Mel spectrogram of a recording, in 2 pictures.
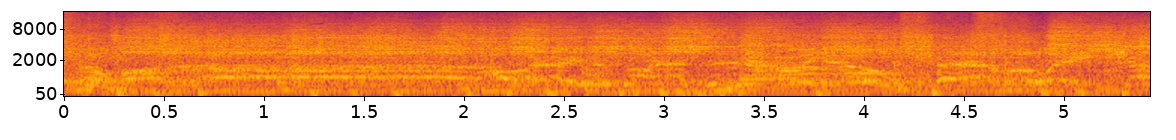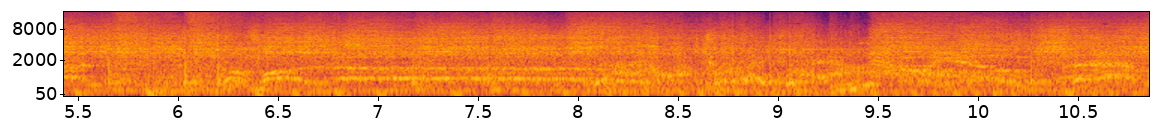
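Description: Live heavy rock band playing loud, with dense drumming and a male singer yelling and singing over it in long held notes.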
